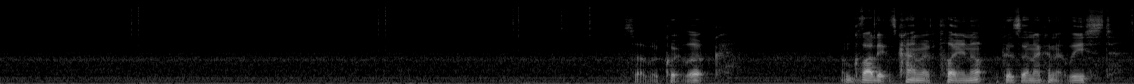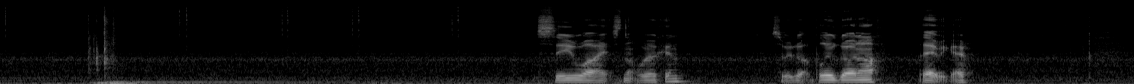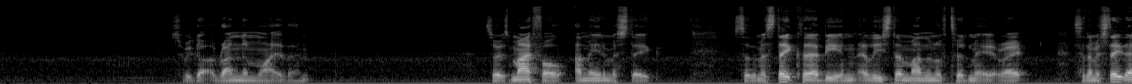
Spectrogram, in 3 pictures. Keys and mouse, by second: 2.0 click, 5.7 right click, 11.4 click, 12.3 5, 12.5 Return, 13.2 click, 14.9 click.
